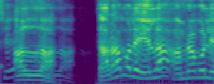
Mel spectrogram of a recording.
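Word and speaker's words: الله: একইভাবে আমরা জানি সঠিক উচ্চারণটা হচ্ছে আল্লাহ। তারা বলে এলা, আমরা বলি আল্লাহ। সমস্যা নেই, সঠিক উচ্চারণটা হচ্ছে আল্লাহ।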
